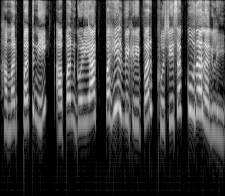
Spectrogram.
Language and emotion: Maithili, happy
